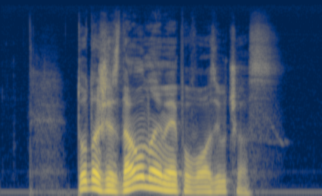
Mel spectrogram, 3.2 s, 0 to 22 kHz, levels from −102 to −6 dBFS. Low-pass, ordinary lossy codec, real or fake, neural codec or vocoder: 19.8 kHz; none; real; none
